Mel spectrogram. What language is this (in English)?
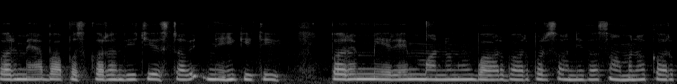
Punjabi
